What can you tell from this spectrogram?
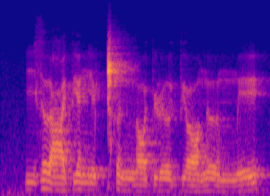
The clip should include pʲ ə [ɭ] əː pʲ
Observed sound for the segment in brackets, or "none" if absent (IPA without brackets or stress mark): ɭ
